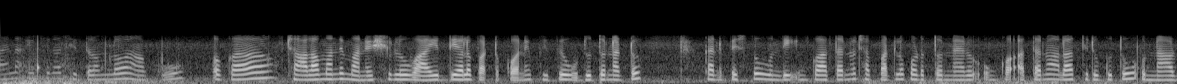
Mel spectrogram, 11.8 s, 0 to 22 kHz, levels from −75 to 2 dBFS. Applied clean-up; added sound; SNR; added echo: none; Thunder; 13 dB; none.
